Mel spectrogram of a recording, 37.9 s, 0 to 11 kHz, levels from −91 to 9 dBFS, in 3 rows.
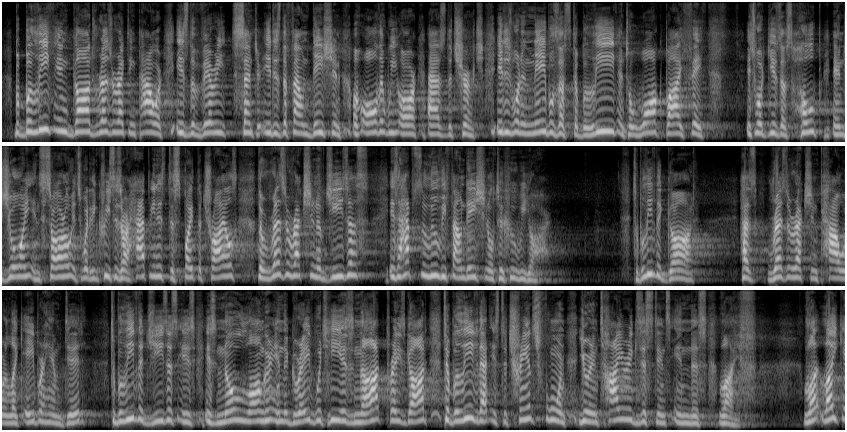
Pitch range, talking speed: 195-245 Hz, 160 wpm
